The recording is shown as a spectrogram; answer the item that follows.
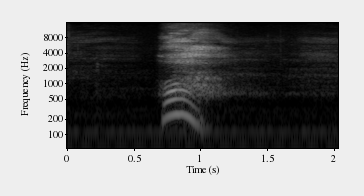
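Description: A man's short, breathy sigh of effort, about three-quarters of a second in, its pitch rising and then falling.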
